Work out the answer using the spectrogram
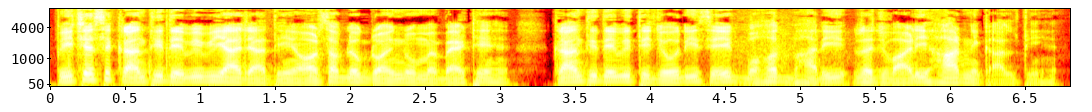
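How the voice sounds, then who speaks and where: A man's voice: on the low side, fairly quick, darkish tone. A man giving a dramatic scripted narration of a family story. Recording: music behind the voice. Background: background music.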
